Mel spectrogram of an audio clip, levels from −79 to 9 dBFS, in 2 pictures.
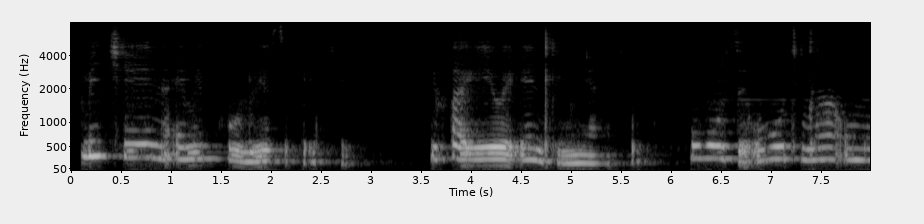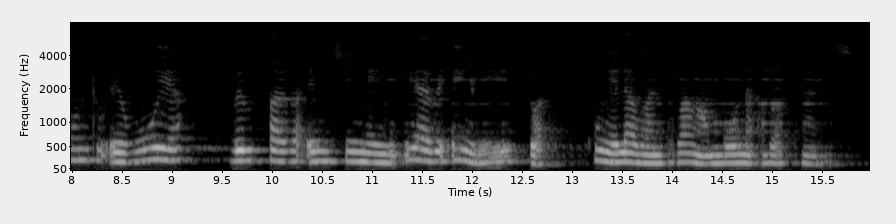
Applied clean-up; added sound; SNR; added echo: none; none; none; reverberation time 0.4 s.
